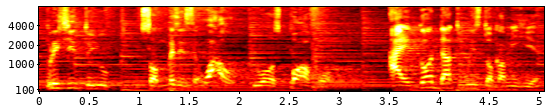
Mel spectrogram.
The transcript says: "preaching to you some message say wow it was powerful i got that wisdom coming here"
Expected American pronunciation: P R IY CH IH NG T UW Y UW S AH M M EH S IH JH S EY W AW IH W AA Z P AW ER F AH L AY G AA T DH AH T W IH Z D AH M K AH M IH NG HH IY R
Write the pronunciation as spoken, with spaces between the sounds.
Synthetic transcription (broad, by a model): P R IY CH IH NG T UW Y UW S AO M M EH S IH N S EY W AW IH W AA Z P AW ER F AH L AY G AA T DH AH T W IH S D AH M K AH M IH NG HH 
